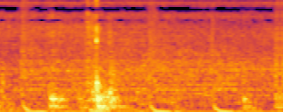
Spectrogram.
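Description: Light handling and scraping at the edge of a freshly drilled hole in the van's sheet-metal quarter panel as the burrs are cleaned off by hand, with one sharp click about three-quarters of a second in.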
